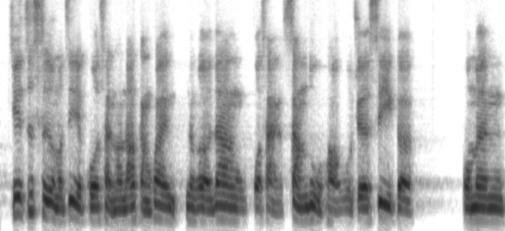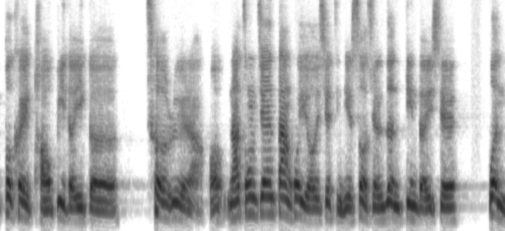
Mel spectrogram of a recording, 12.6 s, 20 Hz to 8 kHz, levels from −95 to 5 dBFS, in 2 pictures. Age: 20-39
